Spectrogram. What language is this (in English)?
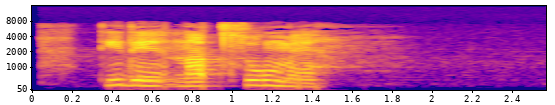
Mari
